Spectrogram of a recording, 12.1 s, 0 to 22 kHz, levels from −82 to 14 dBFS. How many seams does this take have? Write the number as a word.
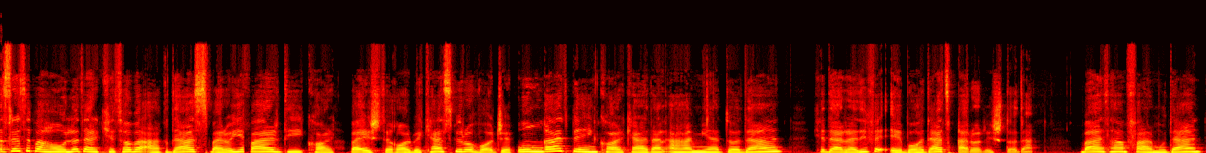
three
